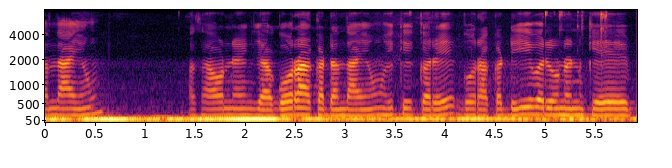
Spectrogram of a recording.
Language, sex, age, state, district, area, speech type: Sindhi, female, 60+, Delhi, South Delhi, rural, spontaneous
